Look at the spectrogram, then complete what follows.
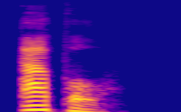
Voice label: "apple", us male; 1000 hours

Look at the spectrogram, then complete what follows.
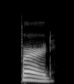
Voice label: "bird", English, US, female

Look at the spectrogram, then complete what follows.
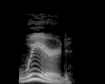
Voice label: "weird", us male; 1000 hours

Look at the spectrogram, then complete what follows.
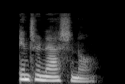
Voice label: "international", us female

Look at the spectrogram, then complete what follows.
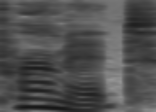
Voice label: "permit" noun, US English; everyone-can-use-english

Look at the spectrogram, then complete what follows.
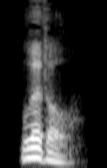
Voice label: "little" us male; everyone-can-use-english

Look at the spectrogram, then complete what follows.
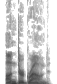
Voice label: "underground", us male

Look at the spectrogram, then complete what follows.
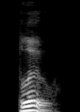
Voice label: "blue" us male

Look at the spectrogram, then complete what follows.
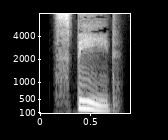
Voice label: "speed" us female; everyone-can-use-english

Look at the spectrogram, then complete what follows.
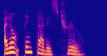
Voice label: sentence don't think, us

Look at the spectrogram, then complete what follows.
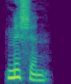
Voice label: "mission", US female; 1000 hours

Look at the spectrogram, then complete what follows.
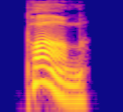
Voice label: "palm", US male

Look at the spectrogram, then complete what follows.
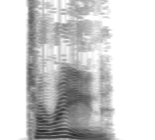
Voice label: "terrain", us male

